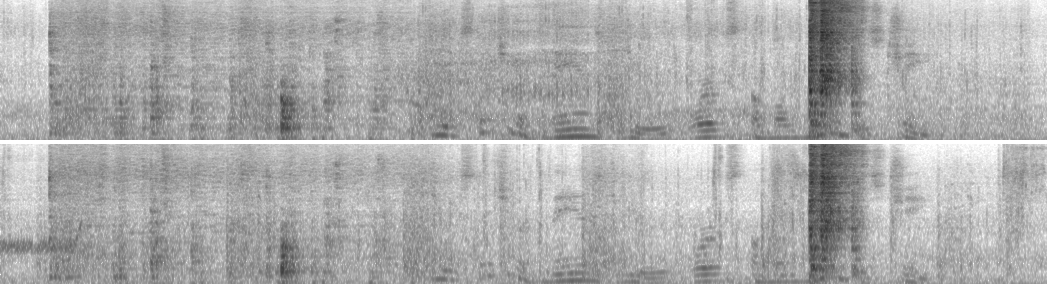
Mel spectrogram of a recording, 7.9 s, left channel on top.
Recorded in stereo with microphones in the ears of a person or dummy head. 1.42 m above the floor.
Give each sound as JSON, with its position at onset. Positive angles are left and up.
{"t": 0.4, "sound": "running footsteps", "side_deg": -25, "distance_m": 2.0}
{"t": 3.2, "sound": "a man speaking", "side_deg": 20, "distance_m": 1.0}
{"t": 6.1, "sound": "breaking glass", "side_deg": 15, "distance_m": 1.3}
